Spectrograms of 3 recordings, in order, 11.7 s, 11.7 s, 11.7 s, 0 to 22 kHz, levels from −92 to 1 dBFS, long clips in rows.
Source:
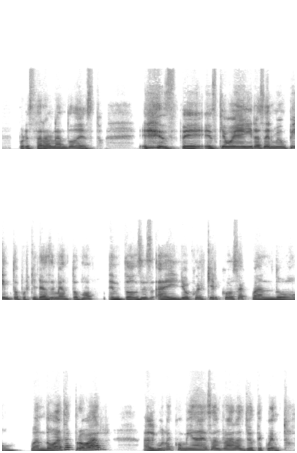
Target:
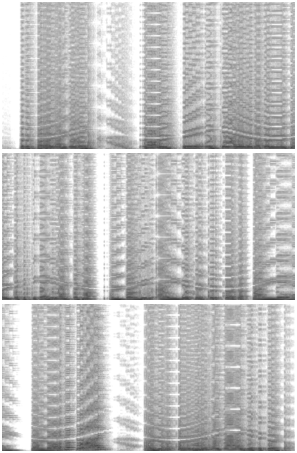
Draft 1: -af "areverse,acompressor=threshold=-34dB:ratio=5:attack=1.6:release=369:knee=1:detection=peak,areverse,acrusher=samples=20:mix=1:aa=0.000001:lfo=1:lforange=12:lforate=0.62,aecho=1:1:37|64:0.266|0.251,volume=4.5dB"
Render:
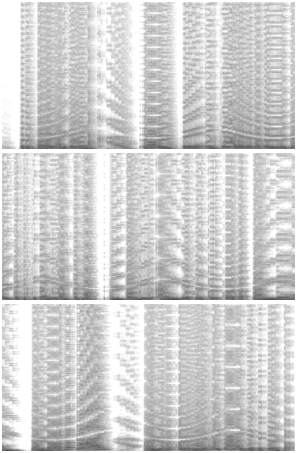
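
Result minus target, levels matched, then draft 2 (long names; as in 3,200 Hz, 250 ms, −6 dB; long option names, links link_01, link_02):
downward compressor: peak gain reduction +7 dB
-af "areverse,acompressor=threshold=-25dB:ratio=5:attack=1.6:release=369:knee=1:detection=peak,areverse,acrusher=samples=20:mix=1:aa=0.000001:lfo=1:lforange=12:lforate=0.62,aecho=1:1:37|64:0.266|0.251,volume=4.5dB"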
